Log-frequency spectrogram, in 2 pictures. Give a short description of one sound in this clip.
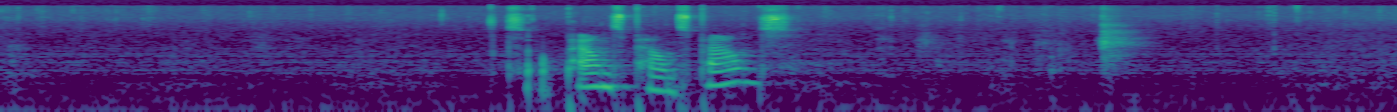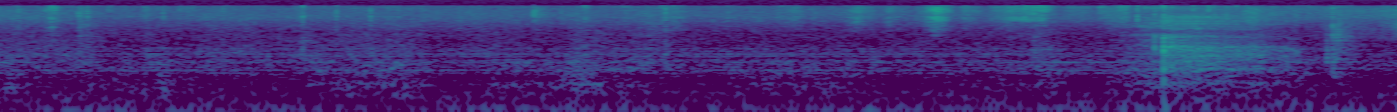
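A paintbrush softly dabs and strokes on paper.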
